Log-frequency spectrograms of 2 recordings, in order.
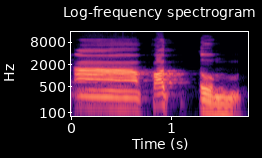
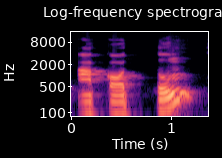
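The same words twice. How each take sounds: First: The first vowel is lengthened, the q single. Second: The q sound is single and the vowels short. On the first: "ainnya dipanjangin" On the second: "dengan tanpa tasjid"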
